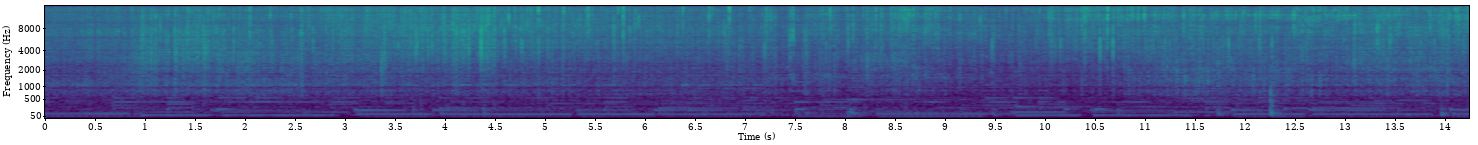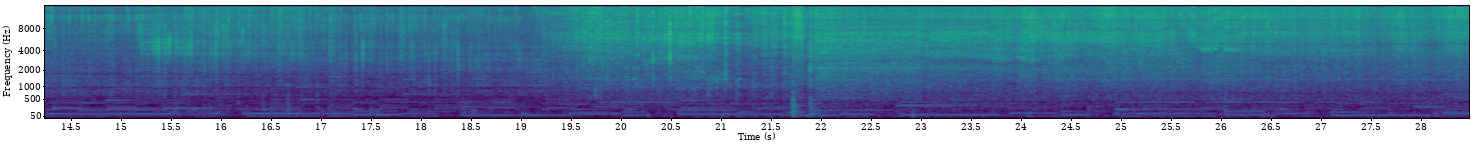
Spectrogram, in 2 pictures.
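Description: Shredded sweet potato and cheese frying in oil in a small square nonstick pan, sizzling steadily. The sizzle grows louder about two-thirds of the way through.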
